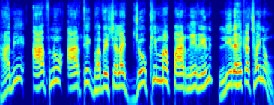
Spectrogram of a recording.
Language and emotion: Nepali, angry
